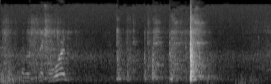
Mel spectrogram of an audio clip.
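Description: A log knocks against metal as it is put into a firebox.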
